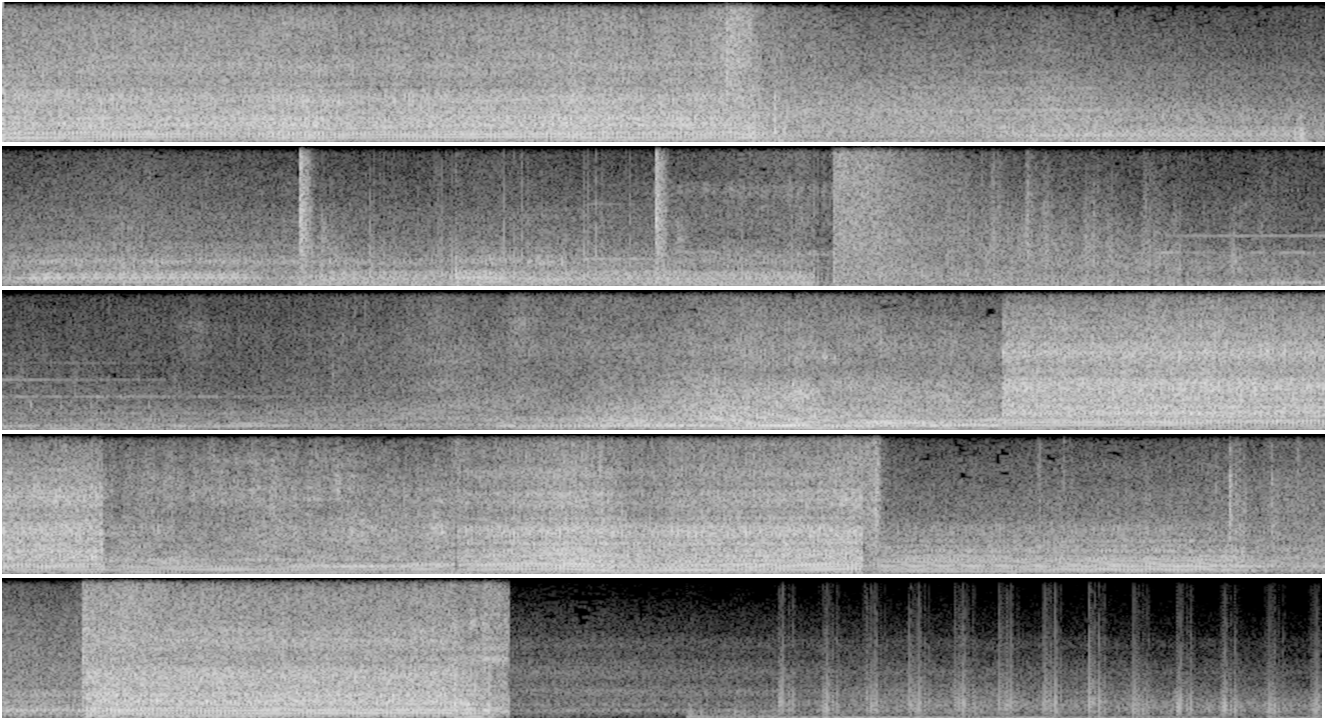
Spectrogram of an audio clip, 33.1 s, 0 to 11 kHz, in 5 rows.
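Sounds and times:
car engine accelerating hard: 0:00.0 - 0:10.8, 0:14.4 - 0:29.0.

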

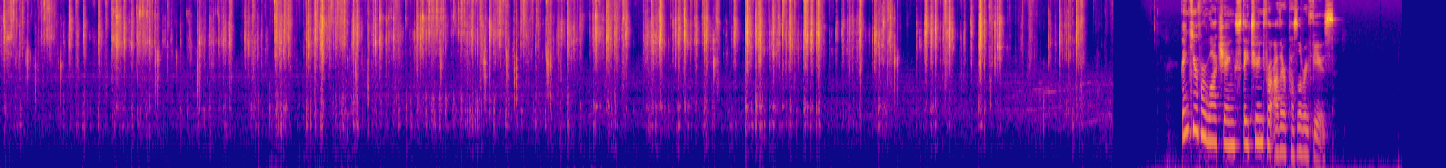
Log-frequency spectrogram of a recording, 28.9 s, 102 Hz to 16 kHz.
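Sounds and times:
plastic puzzle feeder clattering: 0:00.0 - 0:22.0.

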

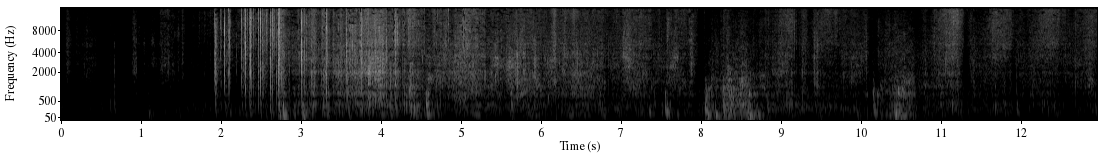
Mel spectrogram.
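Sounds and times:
floral foam crunching: 0:02.0 - 0:12.9.

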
